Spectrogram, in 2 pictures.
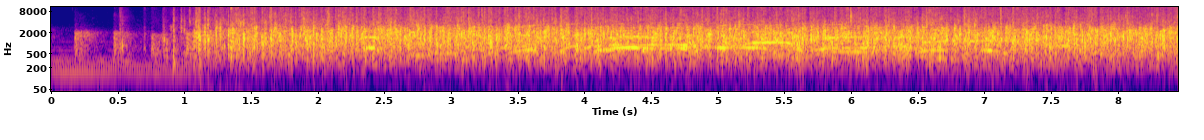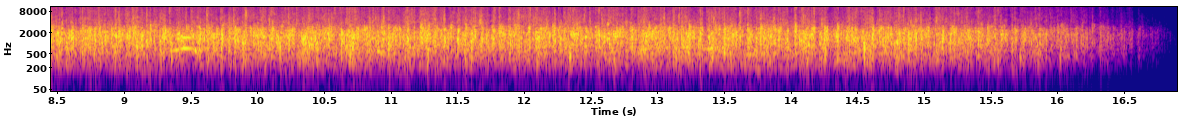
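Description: Heavy rain pours steadily and loudly onto a hard floor.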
